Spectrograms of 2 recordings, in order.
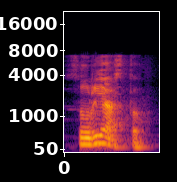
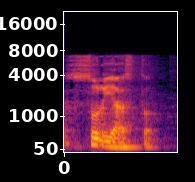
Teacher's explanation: सूर्य या शब्दामधील शेवटचा वर्ण हा अ आहे। अस्त या शब्दामधील पहिला वर्ण हा अ आहे। अ अधिक अ बरोबर आ। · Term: स्वर संधी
